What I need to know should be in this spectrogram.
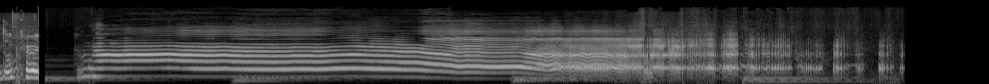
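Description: A man wails and sobs loudly.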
